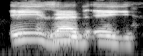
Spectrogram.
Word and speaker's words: Eze: Henry, and then his surname is spelled E-Z-E. Henry Eze. Like easy.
